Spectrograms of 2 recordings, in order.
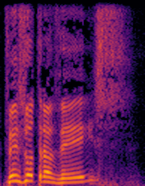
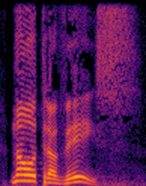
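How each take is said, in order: First: Loud, slow, drawn out, with "outra" stressed and rising; slow emphatic rise. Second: Loud, slow, with "outra" stressed and falling hard; slow emphatic fall. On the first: Preacher warning the church about a first offence, slow loud rise. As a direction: stretch "outra" and lift it loud at the end. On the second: Preacher warning the church about a repeat offence, slow loud fall. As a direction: bring "outra" down heavily, like a verdict. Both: Shown as a demonstration.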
